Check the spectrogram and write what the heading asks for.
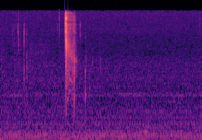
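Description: Quiet room tone with a low steady hum, broken by one faint short click about two-thirds of a second in.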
